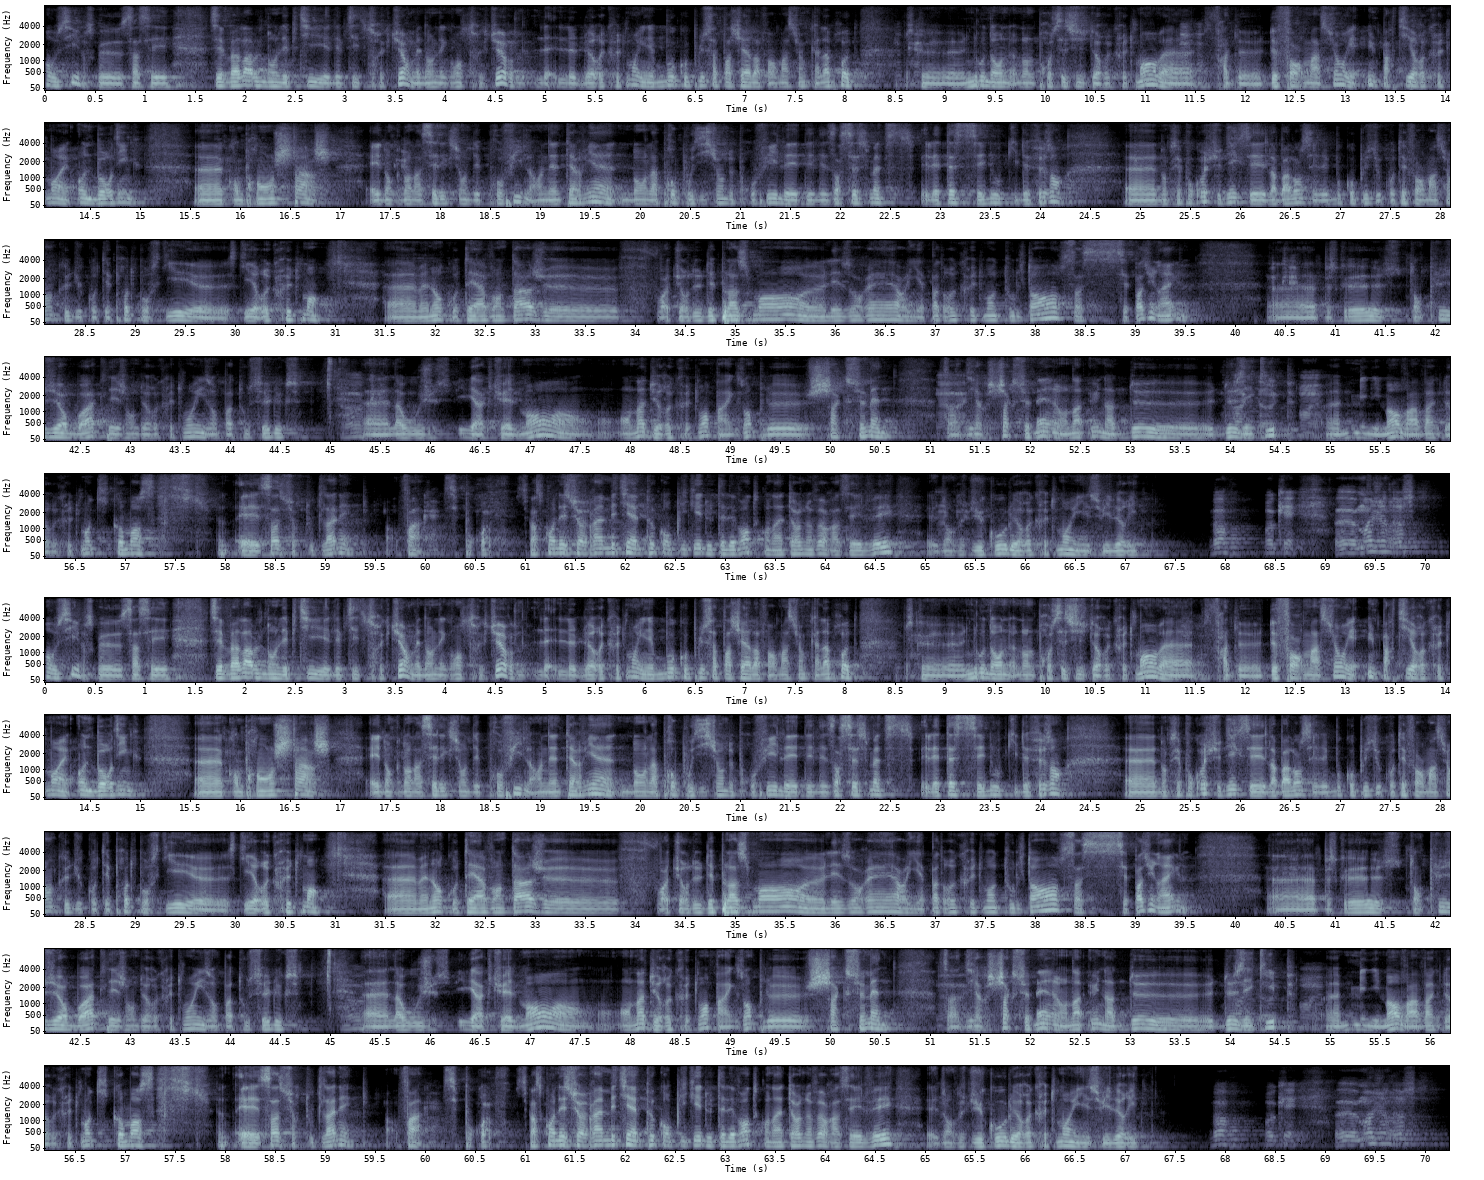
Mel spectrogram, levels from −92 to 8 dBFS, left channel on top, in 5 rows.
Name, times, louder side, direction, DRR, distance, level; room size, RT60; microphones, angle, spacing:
voice 1, 0.0-54.4 54.9-59.3 59.6-67.1, right 2 dB, 50° right, 12 dB, 1.3 m, -28 dB
voice 2, 8.5-8.8 11.3-11.6 17.5-17.7 24.9-25.1 31.6-32.0 40.3-40.7 45.1-45.5 51.0-51.4 53.9-54.9 59.8-60.1 60.6-60.7 65.1-65.4 67.8-68.1 68.4-69.9, left 3 dB, 55° left, 4 dB, 4.8 m, -41 dB
25.0 x 22.5 x 9.8 m, 0.74 s
head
